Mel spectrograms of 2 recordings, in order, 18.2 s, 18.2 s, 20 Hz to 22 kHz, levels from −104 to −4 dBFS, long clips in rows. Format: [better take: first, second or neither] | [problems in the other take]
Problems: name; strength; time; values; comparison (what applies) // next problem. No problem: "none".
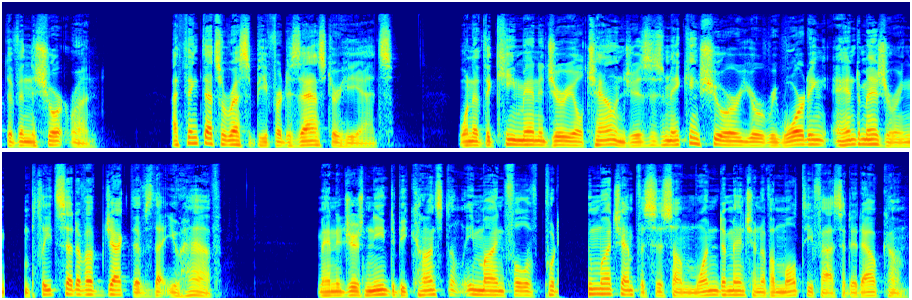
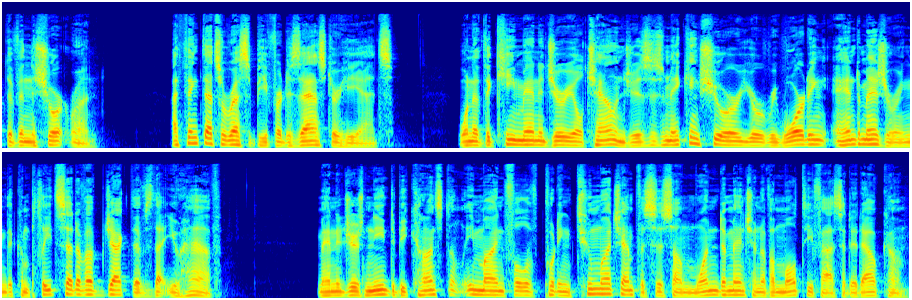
second | audio cutting out; at 9 s and at 15 s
